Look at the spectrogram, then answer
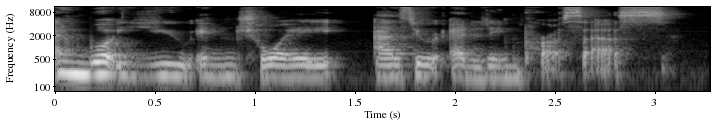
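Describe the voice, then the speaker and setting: A woman with an Australian accent. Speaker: brand photographer. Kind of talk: tutorial. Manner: casual, conversational.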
